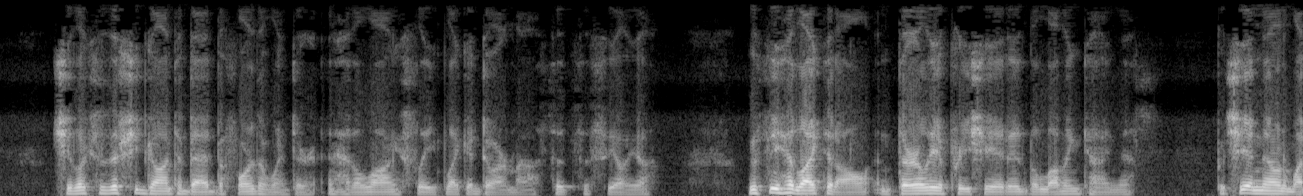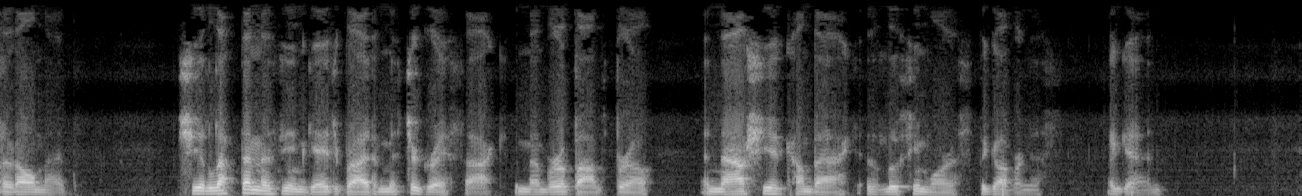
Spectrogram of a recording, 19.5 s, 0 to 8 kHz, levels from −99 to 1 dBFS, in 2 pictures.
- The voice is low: Yes, low, 100 Hz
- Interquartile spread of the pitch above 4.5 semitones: No, average, 3.0 semitones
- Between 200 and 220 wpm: Yes, fast, 205 wpm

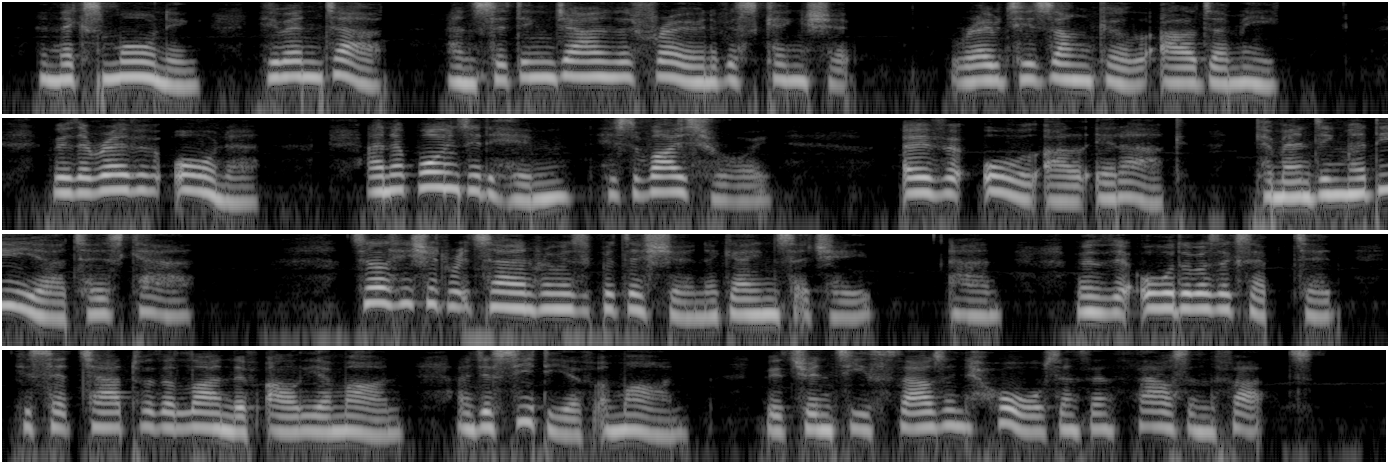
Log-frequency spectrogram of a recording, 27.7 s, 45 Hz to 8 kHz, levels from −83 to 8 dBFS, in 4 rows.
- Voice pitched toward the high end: Yes, high, 215 Hz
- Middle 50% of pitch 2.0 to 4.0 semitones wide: No, average, 4.6 semitones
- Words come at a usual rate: Yes, average, 160 wpm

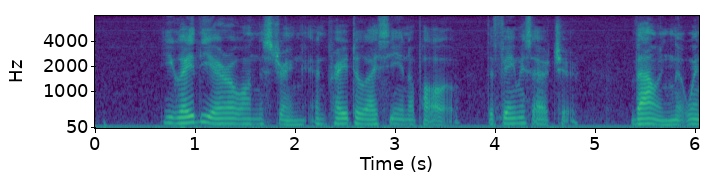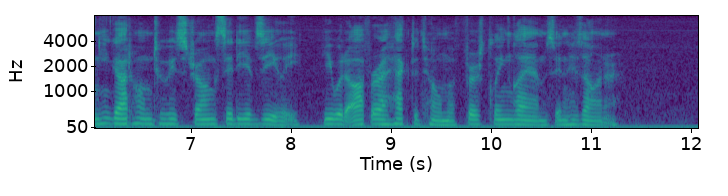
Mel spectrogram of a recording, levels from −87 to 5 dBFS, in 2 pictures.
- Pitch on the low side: Yes, low, 130 Hz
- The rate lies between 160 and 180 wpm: No, average, 190 wpm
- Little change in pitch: Yes, narrow, 2.3 semitones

